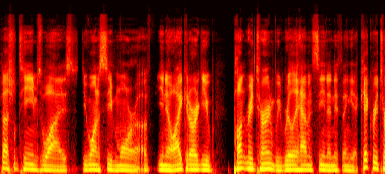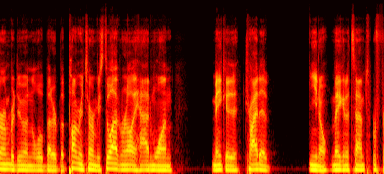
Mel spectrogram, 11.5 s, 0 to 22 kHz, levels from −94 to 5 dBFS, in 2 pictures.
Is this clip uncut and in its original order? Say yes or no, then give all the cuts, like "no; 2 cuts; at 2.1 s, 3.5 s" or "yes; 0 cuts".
yes; 0 cuts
